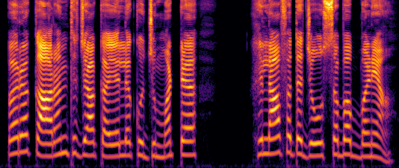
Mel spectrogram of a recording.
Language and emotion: Sindhi, neutral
